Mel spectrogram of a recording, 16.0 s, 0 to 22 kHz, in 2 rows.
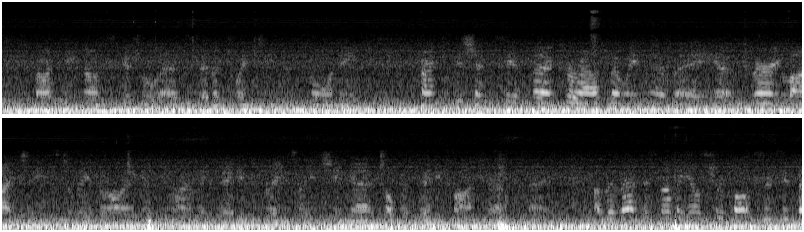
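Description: Steady low drone inside a parked Airbus A320 cabin, with indistinct voices of passengers talking throughout and two light knocks in the second half.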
